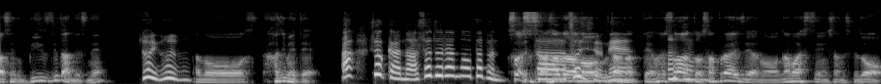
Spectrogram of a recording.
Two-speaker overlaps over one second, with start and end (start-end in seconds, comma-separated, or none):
5.1-7.2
